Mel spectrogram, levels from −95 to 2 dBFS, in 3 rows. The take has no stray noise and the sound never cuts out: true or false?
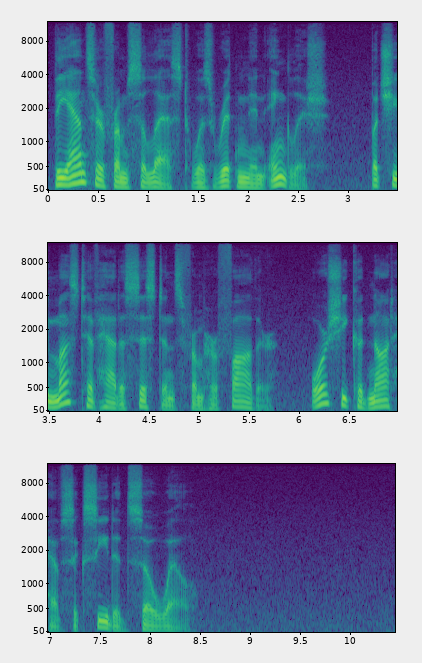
true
